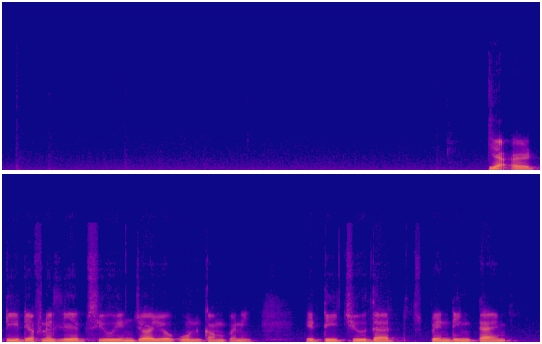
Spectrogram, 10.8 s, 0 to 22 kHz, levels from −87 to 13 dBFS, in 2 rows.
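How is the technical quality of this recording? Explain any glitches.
Nothing in this speech recording stands out as a glitch, so there's no fault to explain.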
